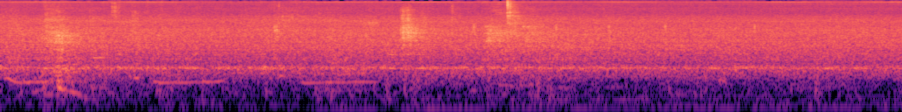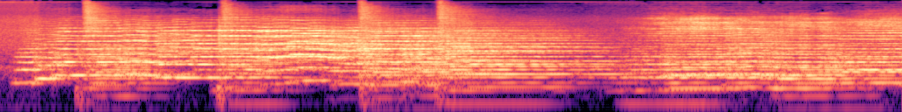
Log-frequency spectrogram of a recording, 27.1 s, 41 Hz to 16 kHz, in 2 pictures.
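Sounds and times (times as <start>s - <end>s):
faint steady hum: 0.0s - 16.5s
wind band chord: 13.7s - 27.0s.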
